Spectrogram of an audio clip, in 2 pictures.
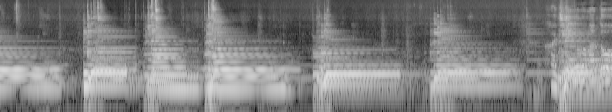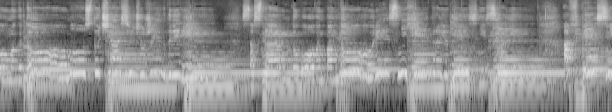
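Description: Two acoustic guitars playing a song's instrumental introduction: spaced strummed chords, each left to ring, for about the first eleven seconds, then a busier, quicker picked pattern to the end.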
